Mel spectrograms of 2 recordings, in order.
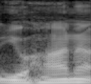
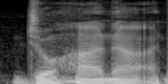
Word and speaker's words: Johanna: And it's called Johanna Under the Ice. Or for some of you who like to pronounce the J, Johanna Under the Ice.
